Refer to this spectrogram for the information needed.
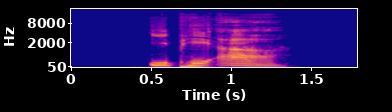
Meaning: initialism of Internationales Phonetisches Alphabet
- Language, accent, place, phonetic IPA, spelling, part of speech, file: German, Germany, Berlin, [ˌiːpeːˈʔaː], IPA, abbreviation, De-IPA.ogg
